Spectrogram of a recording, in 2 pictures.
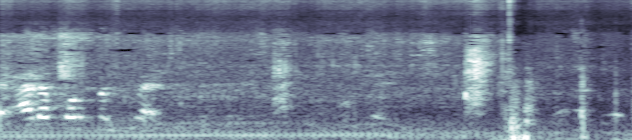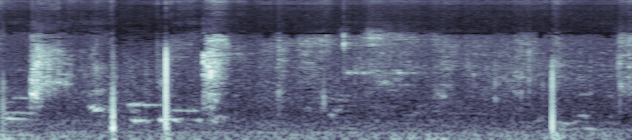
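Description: A few short, high-pitched yelping calls in the first second, then scattered knocks and clicks, the loudest a single thump about two and a half seconds in.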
